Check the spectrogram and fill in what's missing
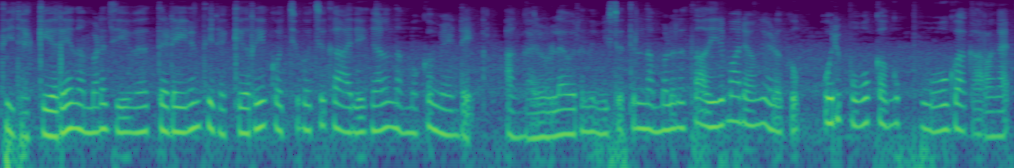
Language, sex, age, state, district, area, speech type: Malayalam, female, 18-30, Kerala, Palakkad, rural, spontaneous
